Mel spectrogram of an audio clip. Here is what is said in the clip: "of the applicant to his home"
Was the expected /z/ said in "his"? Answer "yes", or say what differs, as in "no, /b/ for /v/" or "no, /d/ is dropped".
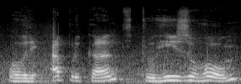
yes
